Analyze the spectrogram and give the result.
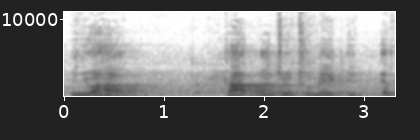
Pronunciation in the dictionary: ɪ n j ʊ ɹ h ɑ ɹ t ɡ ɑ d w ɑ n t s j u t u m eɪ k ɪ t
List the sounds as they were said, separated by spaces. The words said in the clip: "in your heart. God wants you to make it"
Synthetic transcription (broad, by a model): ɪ n j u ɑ h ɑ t ɡ ɑ d w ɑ n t j u t u m eɪ k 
